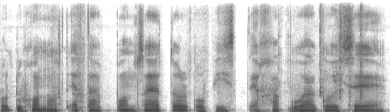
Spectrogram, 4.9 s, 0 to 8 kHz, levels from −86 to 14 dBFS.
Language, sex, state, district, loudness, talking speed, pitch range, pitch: Assamese, male, Assam, Sonitpur, -19 LUFS, 100 wpm, 85-95 Hz, 85 Hz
